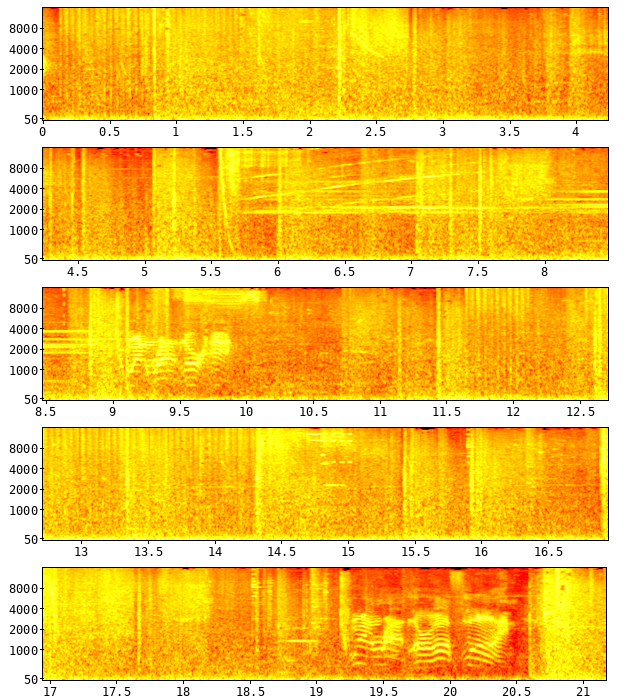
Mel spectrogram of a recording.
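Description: Blasts and gunfire crack and boom repeatedly.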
